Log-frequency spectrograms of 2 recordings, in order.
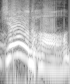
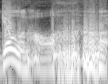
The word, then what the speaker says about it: Gyllenhaal: the name again yes Jake Gyllenhaal not Jake Gillen Hall okay okay Jake what the jillen hall jillen Hall really that's how you pronounce it like Maggie Hall okay with Jeep for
